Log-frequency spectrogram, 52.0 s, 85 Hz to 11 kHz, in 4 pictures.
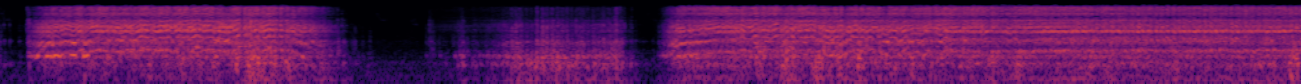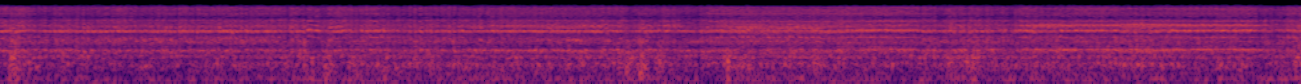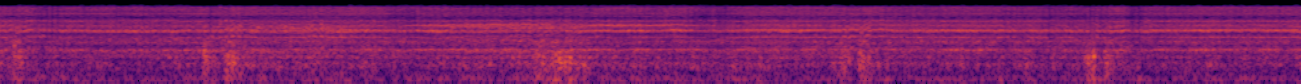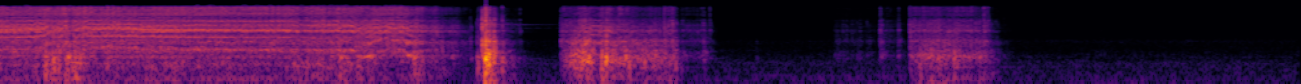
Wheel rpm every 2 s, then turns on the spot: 130, 80, 20, 90, 140, 150, 160, 160, 160, 150, 150, 160, 160, 160, 150, 160, 160, 160, 160, 160, 160, 90, 40, 0, 20, 0.
4-6 48-50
